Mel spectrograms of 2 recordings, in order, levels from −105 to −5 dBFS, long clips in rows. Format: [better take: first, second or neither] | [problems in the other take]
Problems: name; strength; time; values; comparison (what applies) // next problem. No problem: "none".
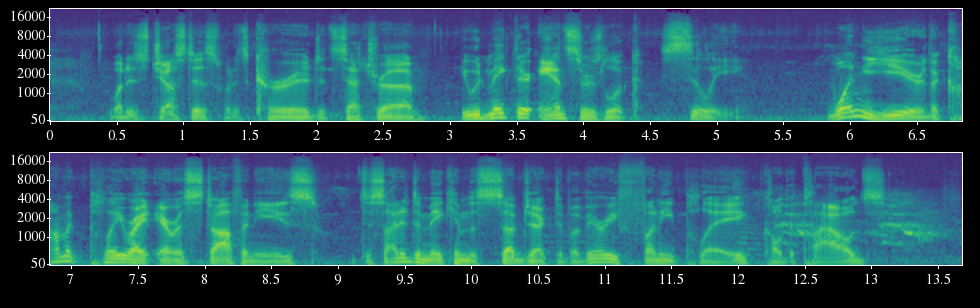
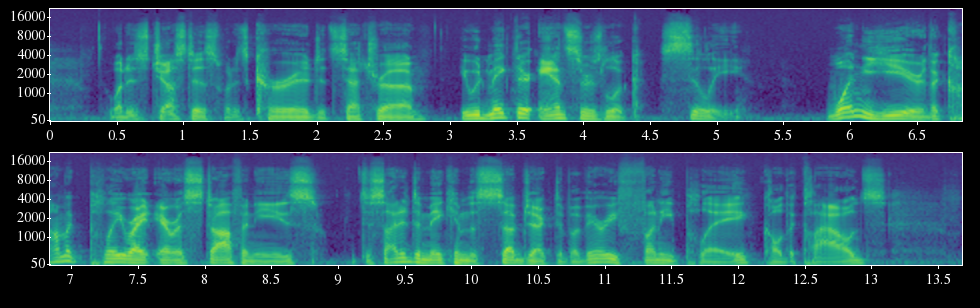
second | animal sounds; faint; throughout; 20 dB below the speech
